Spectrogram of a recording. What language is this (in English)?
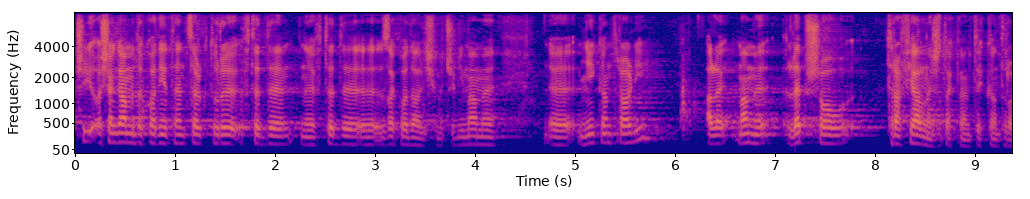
Polish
